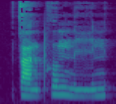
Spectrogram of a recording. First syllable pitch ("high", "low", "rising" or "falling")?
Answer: low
